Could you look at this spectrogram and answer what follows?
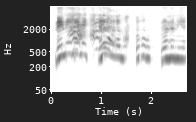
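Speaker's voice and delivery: loud pleading no no no; urgent hushing. Real, not acted. Mother hushing crying baby.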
